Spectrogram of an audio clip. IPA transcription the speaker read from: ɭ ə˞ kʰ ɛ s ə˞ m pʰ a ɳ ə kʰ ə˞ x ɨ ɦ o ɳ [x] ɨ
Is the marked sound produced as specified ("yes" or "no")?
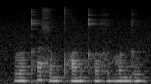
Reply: no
